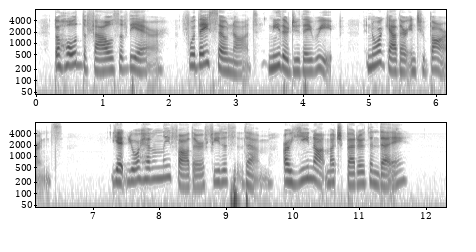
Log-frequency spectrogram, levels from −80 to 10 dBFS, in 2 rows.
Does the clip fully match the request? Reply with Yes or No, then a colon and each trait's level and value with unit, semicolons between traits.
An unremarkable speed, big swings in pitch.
No: average, 150 wpm; average, 4.5 semitones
